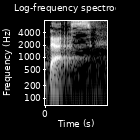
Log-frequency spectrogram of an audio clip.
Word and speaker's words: Bes: They just call it Bess. So when we get to that B flat, we're going to call it Bess instead of B.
